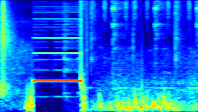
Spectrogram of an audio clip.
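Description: An edited-in beep sound effect: one steady high tone lasting about half a second that cuts off abruptly. It is followed by wind rumbling and buffeting on a phone microphone outdoors.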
